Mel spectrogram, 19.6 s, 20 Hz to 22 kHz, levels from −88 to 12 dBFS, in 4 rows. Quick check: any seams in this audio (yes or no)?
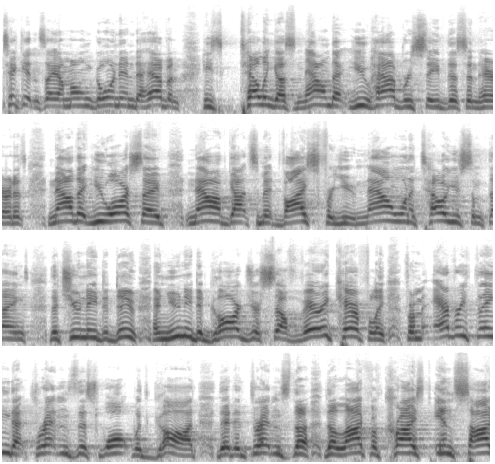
no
